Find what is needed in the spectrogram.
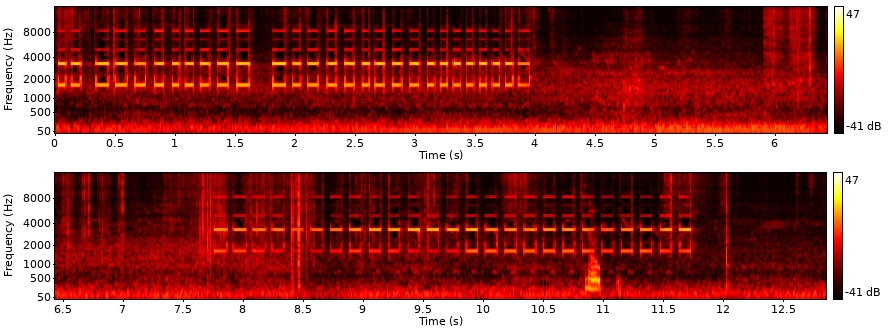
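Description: Metal detector beeping rapidly at one steady pitch, about seven beeps a second, signalling a metal target close under it, which turns out to be a quarter. It beeps for about four seconds, stops while a few knocks sound, then beeps again from about eight seconds in until just before the end.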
